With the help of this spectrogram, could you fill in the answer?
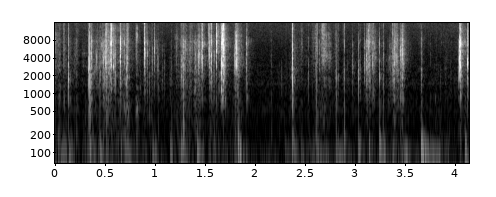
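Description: Long painted nails tap and scratch the paper cells of a hollow blue tissue-paper honeycomb half-ball, which is attached to a cardboard doughnut cutout and held by hand. The result is a quick, irregular run of dry, papery clicks and soft crinkling scratches with a bright edge near 3 kHz, each tap dying away almost at once.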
